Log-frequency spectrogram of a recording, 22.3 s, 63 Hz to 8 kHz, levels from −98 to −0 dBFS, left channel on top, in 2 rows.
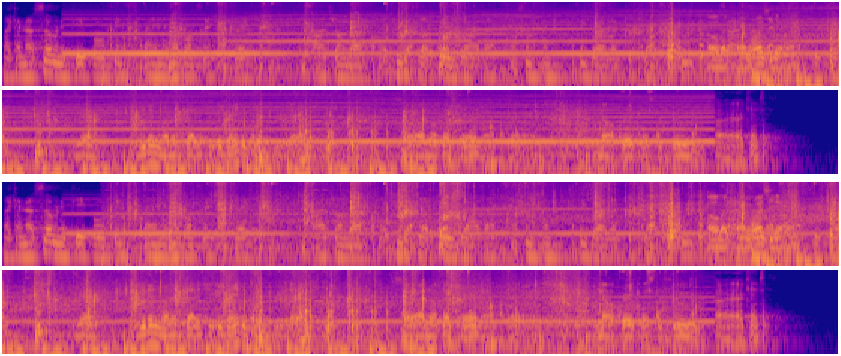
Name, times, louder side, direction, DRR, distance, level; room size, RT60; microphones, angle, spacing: voice 1, 0.0-3.7 4.0-9.3 9.7-11.3 16.4-16.7 17.0-17.2, equal, 20° left, -2 dB, 1.4 m, -44 dB
sound 1, 0.8-20.7, left 5 dB, 85° left, 0.9 m, -42 dB
sound 2, 1.3-20.5, right 5 dB, 90° right, 1.1 m, -39 dB
voice 2, 9.4-10.6 12.1-12.5 12.9-15.5 16.4-18.5 19.1-21.3, right 2 dB, 45° right, 6 dB, 1.2 m, -38 dB
sound 3, 9.9-17.1, right 1 dB, 25° right, 1.0 m, -41 dB
28.0 x 20.0 x 6.5 m, 0.75 s
head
